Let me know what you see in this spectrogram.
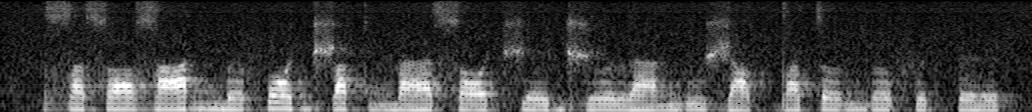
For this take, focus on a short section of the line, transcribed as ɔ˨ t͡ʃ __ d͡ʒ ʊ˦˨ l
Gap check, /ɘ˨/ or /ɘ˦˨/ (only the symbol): ɘ˦˨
